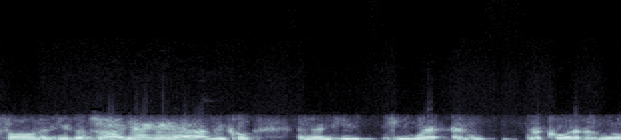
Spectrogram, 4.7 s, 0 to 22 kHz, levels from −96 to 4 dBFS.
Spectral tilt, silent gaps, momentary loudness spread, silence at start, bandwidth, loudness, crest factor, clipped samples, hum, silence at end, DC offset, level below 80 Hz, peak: -10.5 dB/octave; none; 8 LU; 0.05 s; 4 kHz; -16 LUFS; 14 dB; under 0.1%; none; 0 s; under 0.1%; -58 dBFS; -2 dBFS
